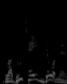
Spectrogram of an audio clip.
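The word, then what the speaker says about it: Roboute Guilliman: Allegiance, Loyalist, Primarch, Rabute Gilliman, that's how it's said.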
